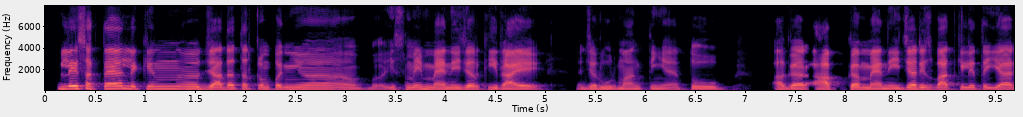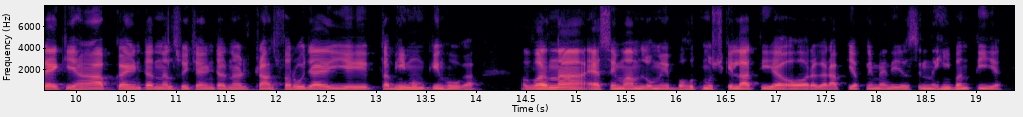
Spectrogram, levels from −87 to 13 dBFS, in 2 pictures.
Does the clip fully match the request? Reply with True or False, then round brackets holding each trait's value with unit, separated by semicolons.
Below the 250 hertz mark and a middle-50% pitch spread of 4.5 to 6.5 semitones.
False (135 Hz; 4.0 semitones)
